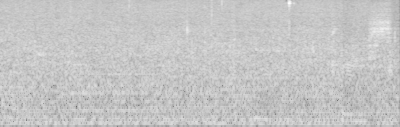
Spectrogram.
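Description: A steady, even hiss with no separate sounds in it.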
